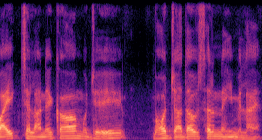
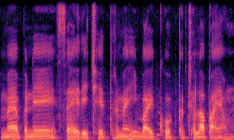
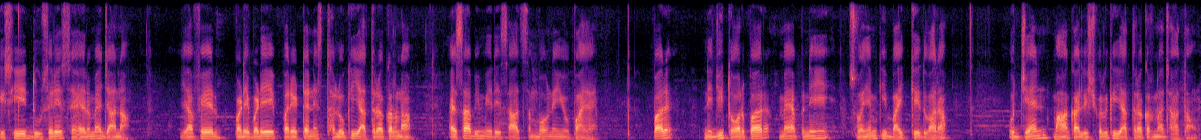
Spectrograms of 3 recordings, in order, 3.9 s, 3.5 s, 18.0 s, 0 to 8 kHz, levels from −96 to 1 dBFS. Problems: background sounds at intervals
